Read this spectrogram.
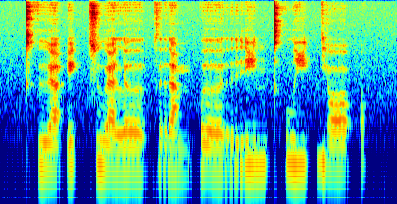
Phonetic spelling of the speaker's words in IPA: kʰ ɯ˨˩ a̯ ʔ e˦˥ k̚ s u˨˩ a̯ l ɤː˩˦ k r a˩˦ m p ɤː˨˩ r i˦˥ n kʰ w i˦˥ t̚ j ɔ˦˥ ʔ

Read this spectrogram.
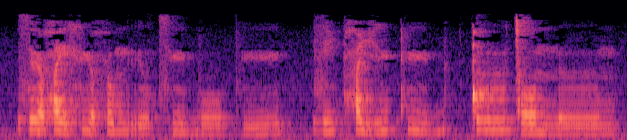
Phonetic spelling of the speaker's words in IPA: z ø˥˩ ħ e˥˩ x y˥˩ ħ u˧ m rʲ u˩ t͡sʰ y˥˩ b uː˧ pʰ y˩˥ | z i˧ b ħ i˥˩ ɦ y˥ kʰ y˥˩ b | ǃ ɯː˥ ǀ o˧ nː ɯː˩ m

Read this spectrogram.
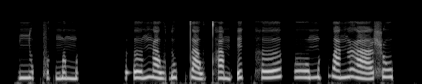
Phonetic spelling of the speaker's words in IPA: ɲ ɔ˨˩ p̚ f ə˨˩ k̚ m ə˨˩ m | ʔ əː˨˩˦ ŋ a˨˩ w ɗ u˦˥ p̚ t̪ a˨˩ w t̪ʰ a˨˩ m ʔ e˦˥ k̚ h əː˧˥ | ɣ o˧ m ə˦˥ k̚ w a˧˥ ŋ ɣ aː˨˩˦ ʂ o˦˥ p̚

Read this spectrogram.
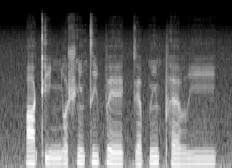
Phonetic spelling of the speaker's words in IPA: a˦ kʼ i˨ ɲ ɔ˦ ʃ ĩ˦ t i˦ p eː˨ k ɛ˨ p ĩ˦˨ pʰ ɛ˨ β iː˦

